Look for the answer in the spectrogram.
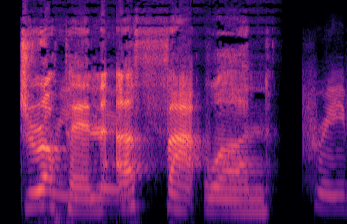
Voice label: UK female; Droppin a phat one

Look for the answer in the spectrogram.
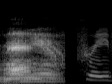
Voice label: Robot voice - menu; lynne publishing

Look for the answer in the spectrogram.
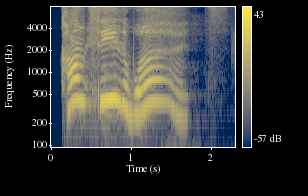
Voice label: Child says I can't see the words; beanstalk audio

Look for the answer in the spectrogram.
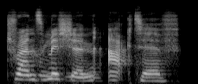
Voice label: UK female, Transmission active; beanstalk audio

